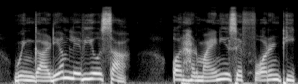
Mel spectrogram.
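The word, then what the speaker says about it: Wingardium Leviosa: रॉन चिढ़कर मंत्र बोलता है विंगार्डियम लेवियोसा। और हरमाइनी उसे फौरन ठीक करती है। अरे लेवियोसा नहीं इसका उच्चारण है विंग गार्डियम लेवियोसा।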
